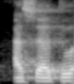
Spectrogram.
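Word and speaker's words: أشهد: Itu kalau salah pengucapan. Asad itu maknanya singa. Asadu singa. Maka kita ucapkan asyhadu gitu ya. Harus latihan itu. Asyhadu bukan apalagi asad.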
